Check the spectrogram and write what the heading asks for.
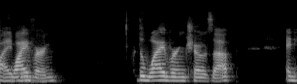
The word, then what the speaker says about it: wyvern: Wavern. Wyvern. Wyvern.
